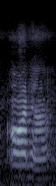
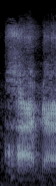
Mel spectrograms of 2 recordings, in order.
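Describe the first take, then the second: First: Said in the usual way. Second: Name belched out deep; burping the words. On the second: Shown as a demonstration. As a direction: burp the name Anna. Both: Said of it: "Can you burp my name?".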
